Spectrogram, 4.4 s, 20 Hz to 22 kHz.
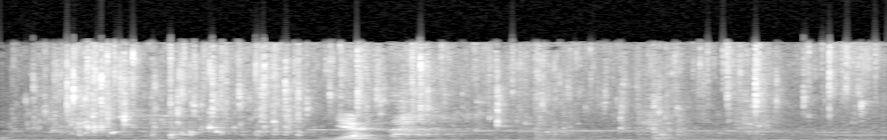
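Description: Water splashing and spattering as a jet from a small submerged 12 V brushless DC pump sprays across a basin and onto a tiled wall.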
